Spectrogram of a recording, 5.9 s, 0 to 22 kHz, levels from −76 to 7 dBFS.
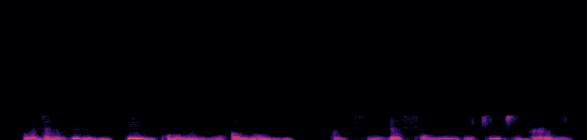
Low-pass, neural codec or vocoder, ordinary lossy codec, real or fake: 7.2 kHz; codec, 16 kHz, 0.5 kbps, FreqCodec, smaller model; AAC, 16 kbps; fake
